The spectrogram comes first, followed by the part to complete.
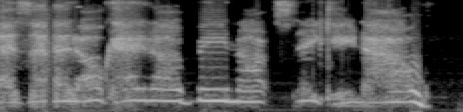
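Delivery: whispering loudly. Asking across the room whether to stop being sneaky: whispering across the room. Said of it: "Mosswood is gonna whisper across the room".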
